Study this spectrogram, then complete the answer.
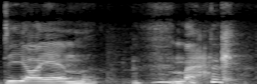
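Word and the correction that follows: Dim Mak: Is that right? – No, it's actually pronounced a dim mark.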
